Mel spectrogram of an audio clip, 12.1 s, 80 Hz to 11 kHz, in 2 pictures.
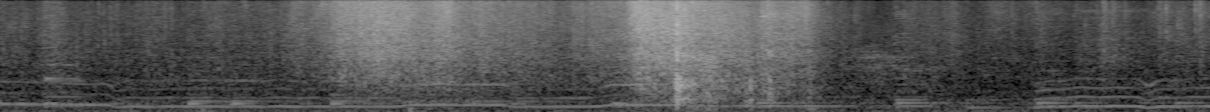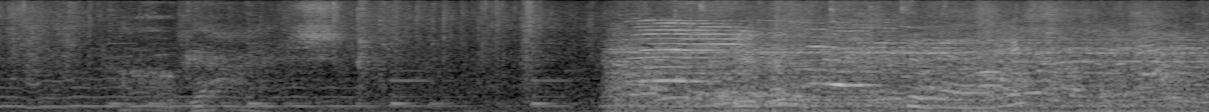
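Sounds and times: tissue paper rustling: 0.0s - 7.0s, 7.7s - 9.0s
soft music with held notes: 0.0s - 12.0s.

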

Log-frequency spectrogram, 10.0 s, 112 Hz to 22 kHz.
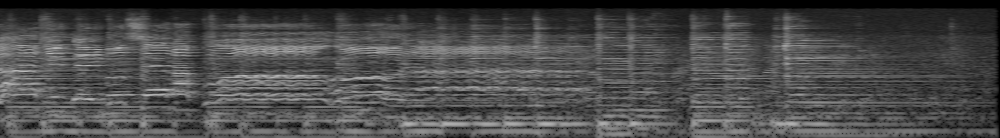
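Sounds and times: acoustic guitars strumming: 0.0s - 10.0s.

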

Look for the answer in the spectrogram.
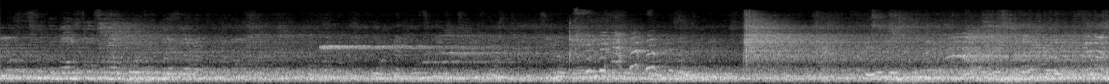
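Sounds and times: murmur of spectators: 0.0s - 11.0s
sharp impact crack in arena: 7.4s - 8.2s.

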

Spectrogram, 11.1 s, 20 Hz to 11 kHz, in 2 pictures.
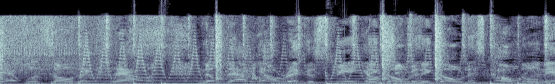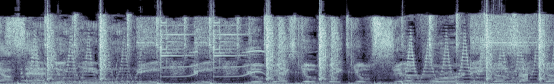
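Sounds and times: deep bass line: 0.0s - 11.0s
slowed rap vocals: 0.0s - 11.0s
drum beat: 1.6s - 11.0s.

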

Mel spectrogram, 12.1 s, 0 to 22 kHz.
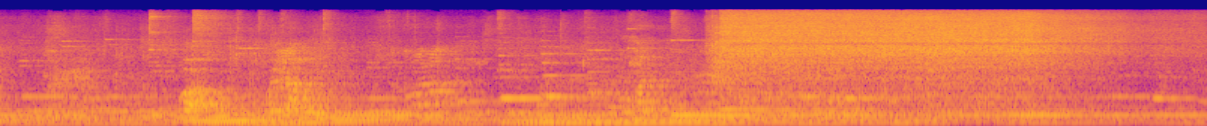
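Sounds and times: held musical tones: 6.8s - 12.0s
loud steady hiss: 7.0s - 12.0s.

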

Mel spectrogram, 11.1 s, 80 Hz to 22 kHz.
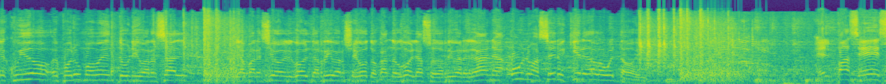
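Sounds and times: crowd noise: 0.0s - 11.0s
firecracker pops: 1.3s - 3.2s, 8.0s - 9.6s.

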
